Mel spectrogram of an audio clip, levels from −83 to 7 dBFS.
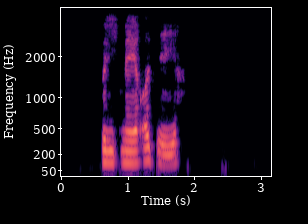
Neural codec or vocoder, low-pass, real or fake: none; 3.6 kHz; real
